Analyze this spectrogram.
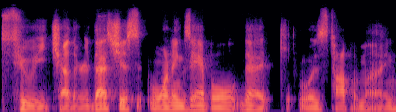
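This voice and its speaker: The recording is very clean, with a silent background. A man with a Californian accent speaks at a fairly slow pace. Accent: Californian American. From US West Coast, California (Gilroy). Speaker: author and yoga teacher. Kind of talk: casual interview chat.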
